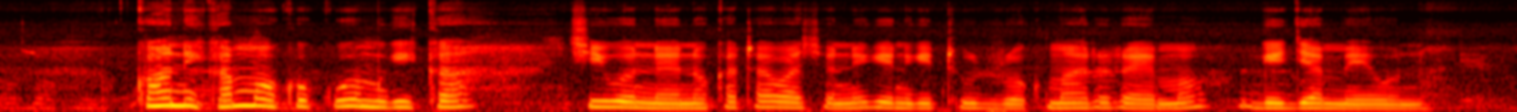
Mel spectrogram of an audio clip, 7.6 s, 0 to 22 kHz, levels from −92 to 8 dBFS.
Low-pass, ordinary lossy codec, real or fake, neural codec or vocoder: none; none; real; none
